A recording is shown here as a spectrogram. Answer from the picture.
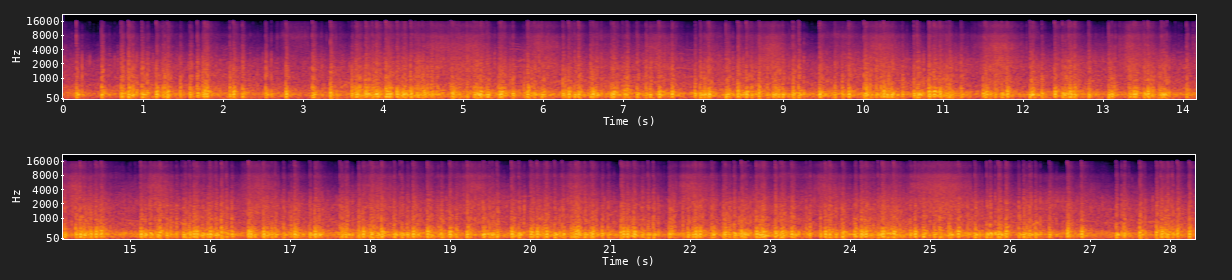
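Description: Fireworks display: aerial shells bursting and crackling one after another in a dense, unbroken barrage.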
